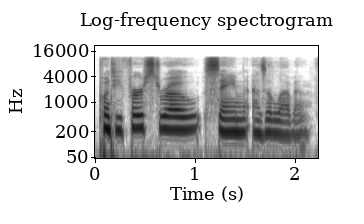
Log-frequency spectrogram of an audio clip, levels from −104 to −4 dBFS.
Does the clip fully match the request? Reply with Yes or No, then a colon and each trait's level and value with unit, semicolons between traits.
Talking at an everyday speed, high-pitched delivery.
Yes: average, 160 wpm; high, 205 Hz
